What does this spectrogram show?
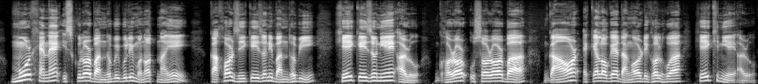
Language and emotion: Assamese, neutral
